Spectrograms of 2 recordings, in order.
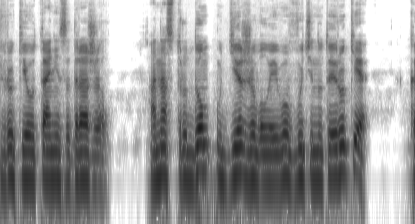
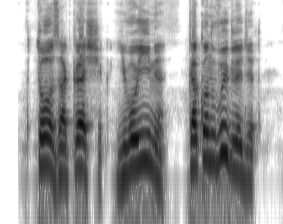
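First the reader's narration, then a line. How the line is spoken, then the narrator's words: Demanding shout. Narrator (Russian): требовательно крикнул урк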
